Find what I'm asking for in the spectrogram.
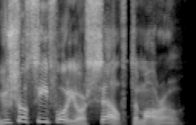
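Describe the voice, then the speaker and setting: A suave, sweeping aristocratic villain general. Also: male voice, a little high, wildly swooping pitch, a little mellow, dry recording, clean studio sound. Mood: bland, mock-courteous. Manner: urbane, bland, condescending, theatrically unhurried. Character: suave, cold-blooded aristocratic Cossack general, fanatical big-game hunter. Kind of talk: audio drama acting.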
